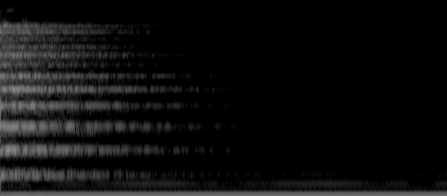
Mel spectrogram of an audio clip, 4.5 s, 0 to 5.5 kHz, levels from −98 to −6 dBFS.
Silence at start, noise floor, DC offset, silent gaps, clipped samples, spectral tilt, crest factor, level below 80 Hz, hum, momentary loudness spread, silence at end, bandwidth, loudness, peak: 0 s; under -90 dBFS; under 0.1%; none; under 0.1%; 1 dB/octave; 22 dB; under -90 dBFS; 60 Hz at -95 dBFS; 16 LU; 2.7 s; 4.6 kHz; -56 LUFS; -40 dBFS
